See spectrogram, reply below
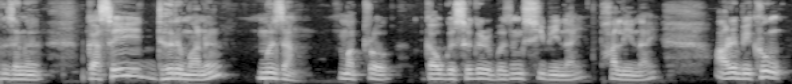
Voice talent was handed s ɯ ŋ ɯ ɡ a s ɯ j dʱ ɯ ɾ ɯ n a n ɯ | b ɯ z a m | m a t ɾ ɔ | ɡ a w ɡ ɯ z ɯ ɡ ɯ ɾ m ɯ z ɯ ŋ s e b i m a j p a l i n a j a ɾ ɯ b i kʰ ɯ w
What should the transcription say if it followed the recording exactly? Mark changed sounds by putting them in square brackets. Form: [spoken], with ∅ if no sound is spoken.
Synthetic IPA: [z] ɯ ŋ ɯ ɡ a s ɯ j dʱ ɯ ɾ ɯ [m] a n ɯ | [m] ɯ z a [ŋ] | m a t ɾ ɔ | ɡ a w ɡ ɯ [s] ɯ ɡ ɯ ɾ [b] ɯ z ɯ ŋ s [i] b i [n] a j [pʰ] a l i n a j a ɾ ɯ b i kʰ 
